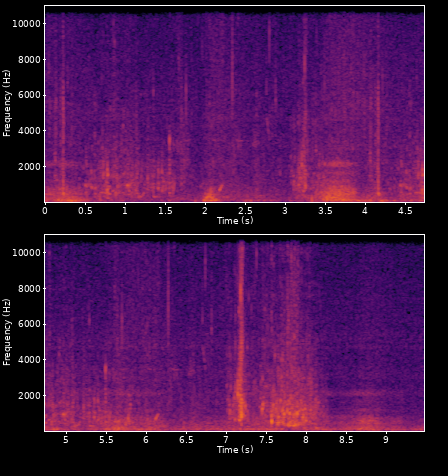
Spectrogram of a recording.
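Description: Kayak paddle strokes splashing in river water, irregular and a second or two apart, with the strongest splash about seven seconds in.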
